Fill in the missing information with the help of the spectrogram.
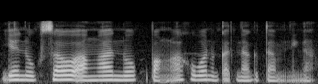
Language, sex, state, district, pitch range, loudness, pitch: Garo, female, Meghalaya, West Garo Hills, 190-210 Hz, -15 LUFS, 200 Hz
